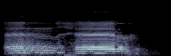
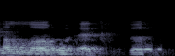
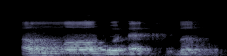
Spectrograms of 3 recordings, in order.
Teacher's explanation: Jadi mati. Ro sukun atau ro mati sebelumnya berbaris fathah dibaca tebal.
